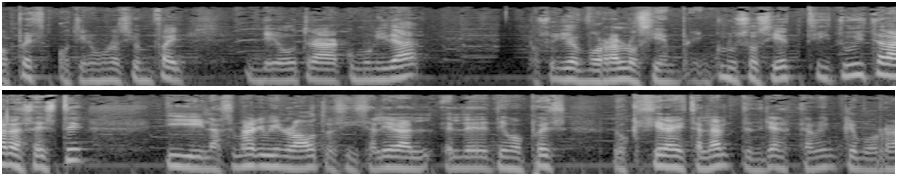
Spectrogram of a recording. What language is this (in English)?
Spanish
